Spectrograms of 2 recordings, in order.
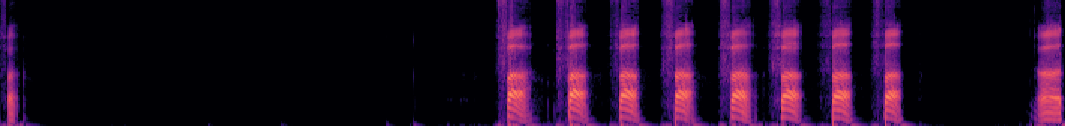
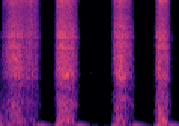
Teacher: Ni, af, af. Mesti bersentuhan punya. Bibir bawah dengan gigi kacik atas ni. Mesti kena. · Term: huruf fa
